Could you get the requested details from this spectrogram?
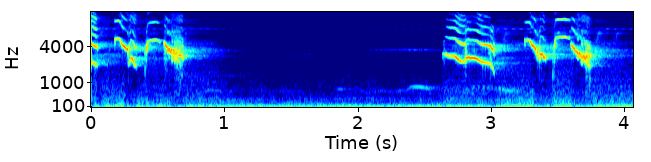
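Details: Household Oriental magpie-robin singing twisting, sweeping notes in two energetic bursts separated by about two seconds of near quiet.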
